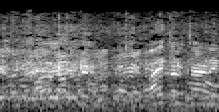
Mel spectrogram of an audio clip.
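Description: Chatter of a crowd of young men talking among themselves, several voices overlapping at a moderate level with no single loud shout.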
